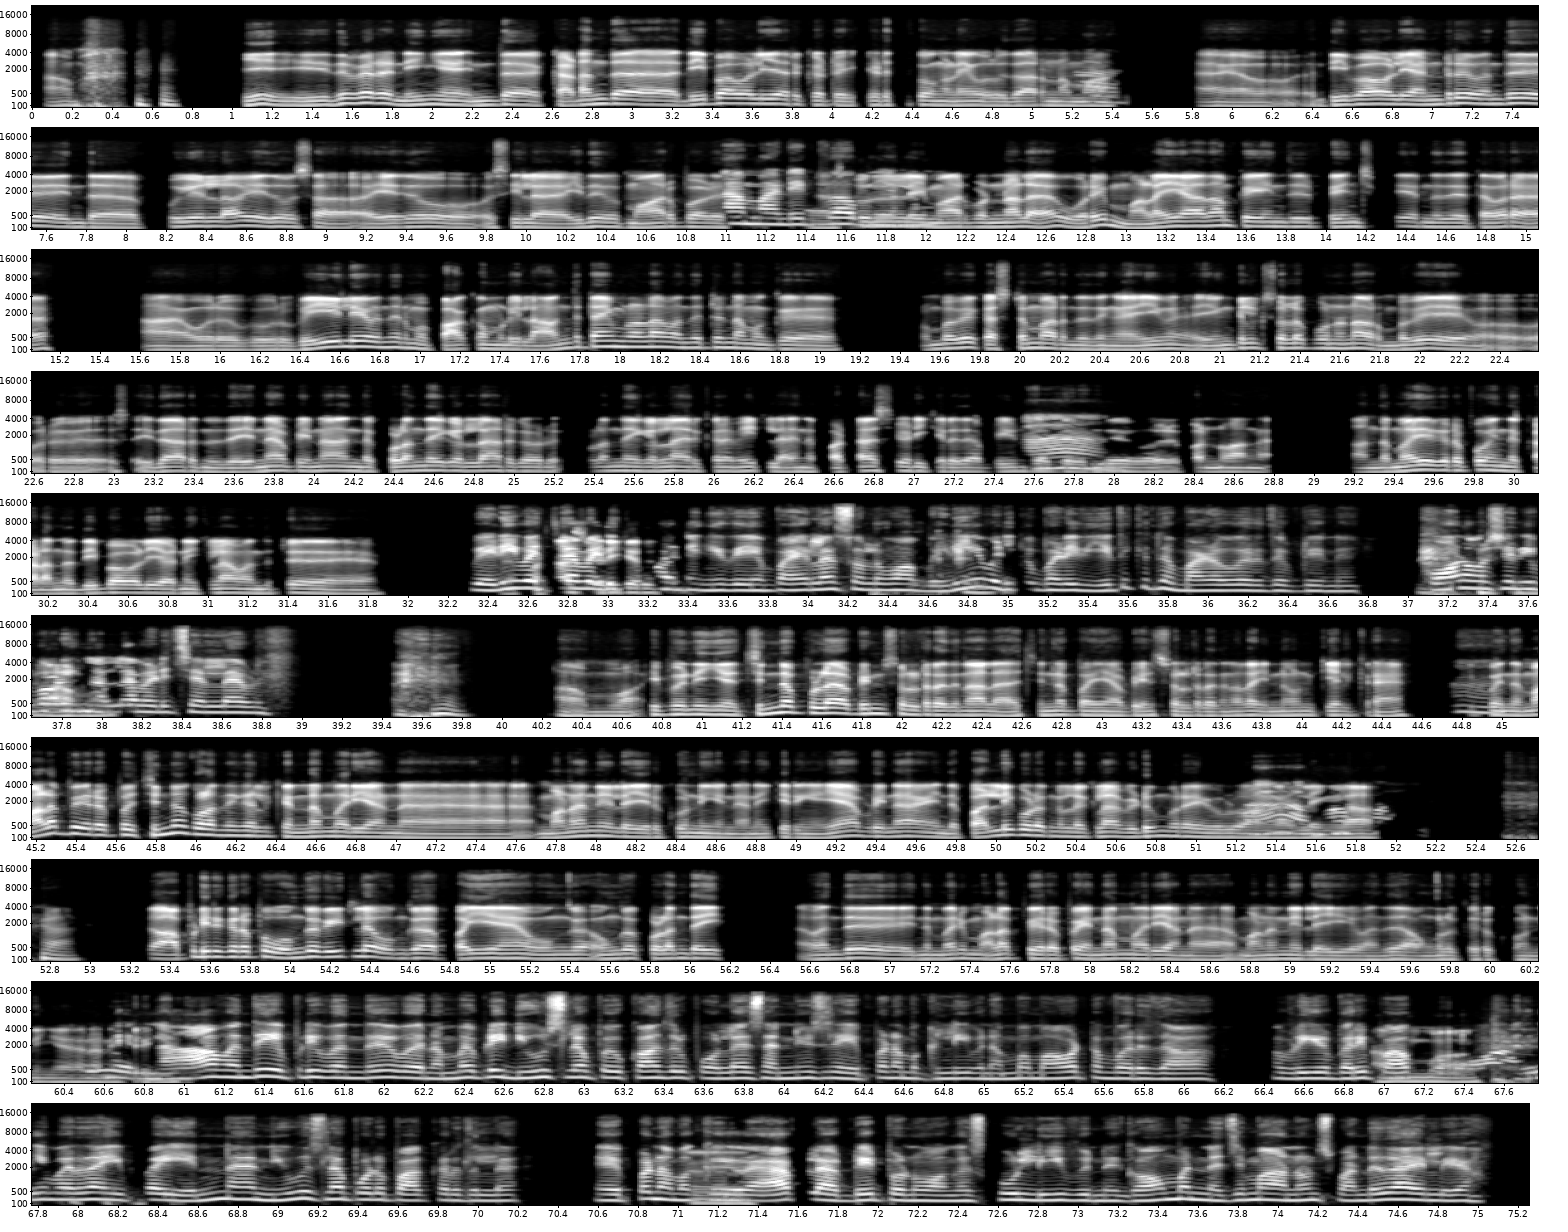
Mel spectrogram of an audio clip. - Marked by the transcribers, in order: chuckle; in English: "ஈவன்"; chuckle; chuckle; other background noise; chuckle; chuckle
- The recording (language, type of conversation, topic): Tamil, podcast, மழை பொழியும் போது வெளியில் இருப்பது உங்கள் மனநிலையை எப்படி மாற்றுகிறது?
